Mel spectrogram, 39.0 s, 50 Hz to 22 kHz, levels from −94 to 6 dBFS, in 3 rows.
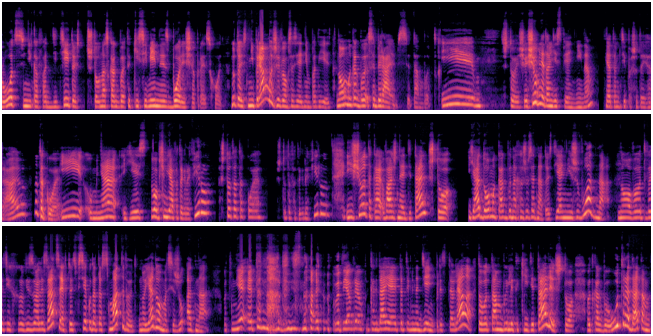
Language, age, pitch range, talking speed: Russian, 20-39, 200-255 Hz, 185 wpm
